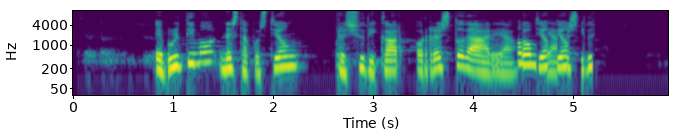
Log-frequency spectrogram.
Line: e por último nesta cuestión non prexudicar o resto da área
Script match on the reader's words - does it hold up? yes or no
no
